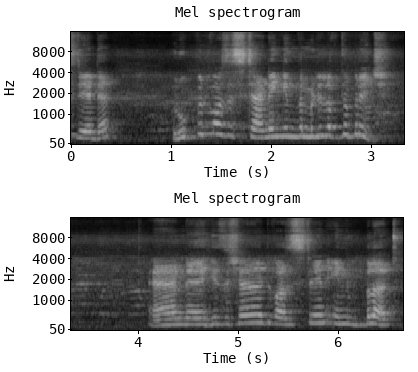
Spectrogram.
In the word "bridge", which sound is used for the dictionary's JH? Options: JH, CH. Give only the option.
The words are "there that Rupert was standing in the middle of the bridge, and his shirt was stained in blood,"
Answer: JH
